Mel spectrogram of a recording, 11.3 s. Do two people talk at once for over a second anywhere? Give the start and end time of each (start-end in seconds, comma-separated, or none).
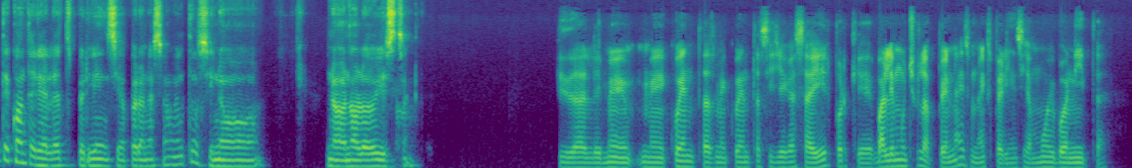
none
